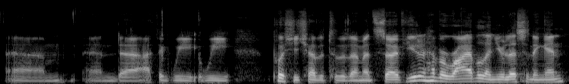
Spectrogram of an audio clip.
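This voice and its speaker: A man's voice: low voice, brisk, fairly bright tone, no room sound, studio quality. A man co-hosting a podcast in casual chat, thoughtful and hesitant, often repeating his phrases. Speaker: podcast co-host.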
